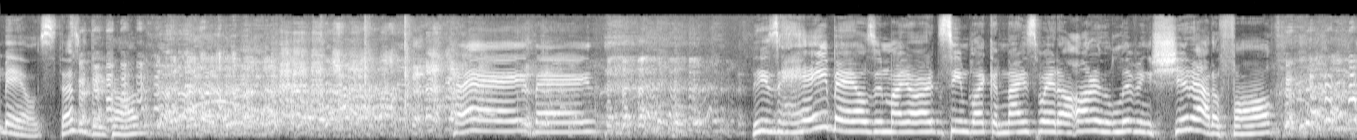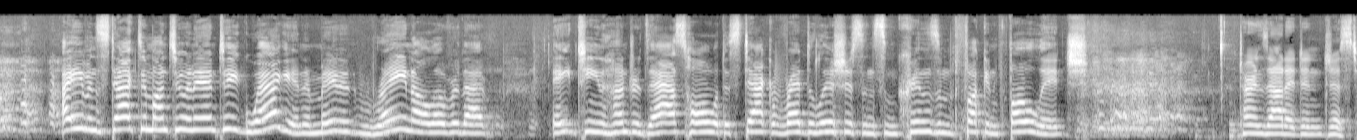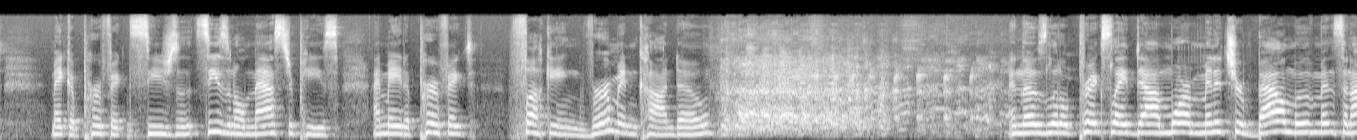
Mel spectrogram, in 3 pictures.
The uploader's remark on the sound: Holiday pieces recorded LIVE from the UCB theatre in Los Angeles.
